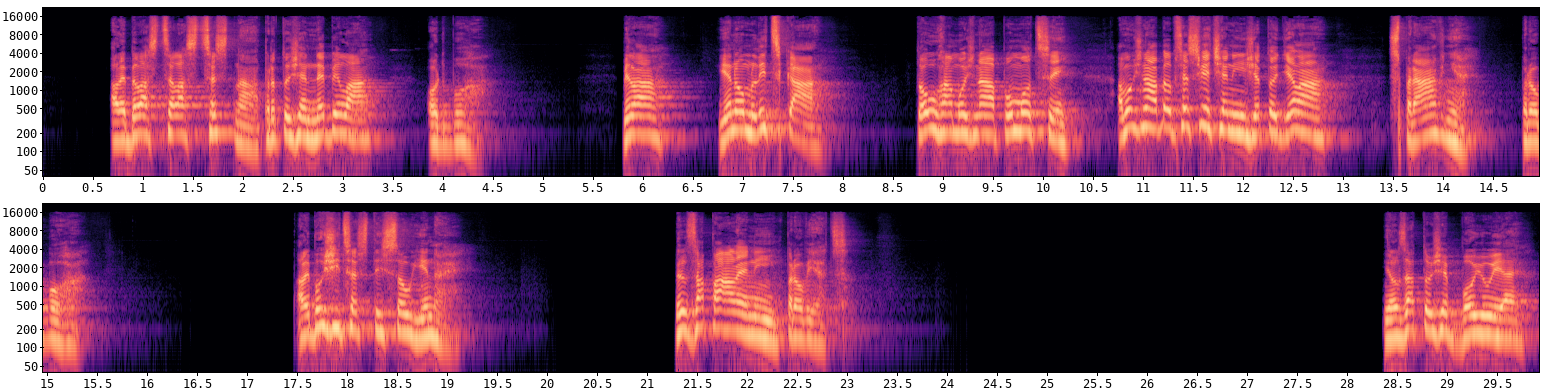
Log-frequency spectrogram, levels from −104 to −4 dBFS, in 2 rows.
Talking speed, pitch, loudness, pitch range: 75 wpm, 185 Hz, -18 LUFS, 150-200 Hz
